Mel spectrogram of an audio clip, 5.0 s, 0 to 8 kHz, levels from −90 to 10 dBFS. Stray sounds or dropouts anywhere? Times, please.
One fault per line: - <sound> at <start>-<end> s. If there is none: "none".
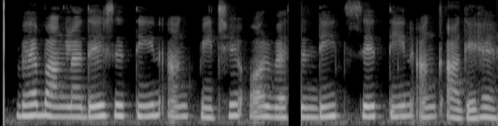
- dropout at 2.9-3.0 s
